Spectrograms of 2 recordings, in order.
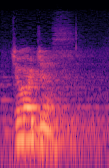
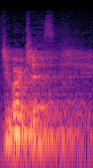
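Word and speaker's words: Tzortzis: Hamza Andreas geores is and yes it is pronounced Georges yeah all right cool Georges it's spelled with a TZ but o r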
